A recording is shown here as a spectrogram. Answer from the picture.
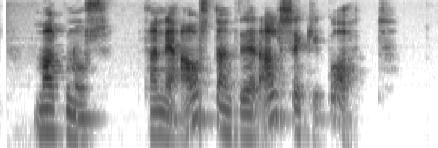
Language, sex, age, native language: Icelandic, female, 60-69, Icelandic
